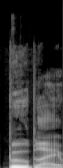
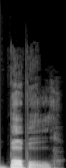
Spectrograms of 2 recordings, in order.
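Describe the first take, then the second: First: The name ends with an 'ay' sound. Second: The name ends with an 'ul' sound. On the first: The name is said the way its owner says it. The speaker calls it right. "you know it's Bublé, right?" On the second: The name is read as it is spelled in English. The speaker calls it wrong. "I heard that new song from that [name]"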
